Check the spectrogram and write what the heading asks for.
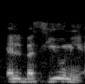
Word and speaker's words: Elbasuni: The problem is my second name is so hard to pronounce. Like, English people have a problem pronouncing it. – Is it the second name I see here on chat? Is it Abdelrahman? – No, not that okay. One. – Pronounce it for me. I want to hear it now. – It's Elbasuni, actually. – Elbasuni. Yep. Elbasuni. Am I saying it right? – Yeah.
